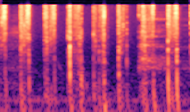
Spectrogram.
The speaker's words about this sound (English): I'm going to shuffle these cards right now.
